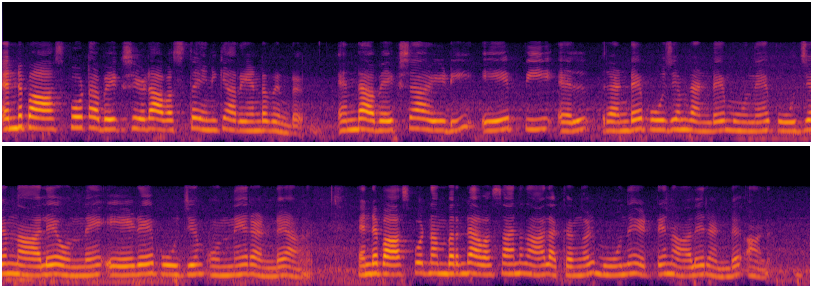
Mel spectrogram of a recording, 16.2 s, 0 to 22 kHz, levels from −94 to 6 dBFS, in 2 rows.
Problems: constant background noise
